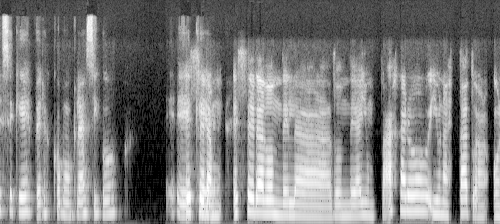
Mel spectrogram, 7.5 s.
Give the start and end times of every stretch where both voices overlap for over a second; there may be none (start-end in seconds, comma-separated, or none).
none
